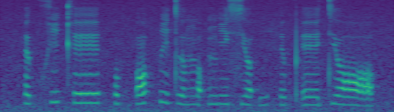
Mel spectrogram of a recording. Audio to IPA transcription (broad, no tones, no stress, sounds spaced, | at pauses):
ɛ kʷ x i kʰ eː | p ɔ kʷ ʔ ɔ ʔ p i t l ʊ ŋ ɔ ʔ ŋ i sʲ ɔ ʔ i̤ h ɪ pʼ eː tʲ ɔː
